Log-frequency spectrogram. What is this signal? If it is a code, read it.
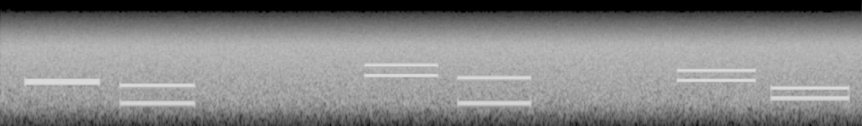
Aircraft SELCAL, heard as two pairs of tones, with radio hiss and a squelch burst at the end. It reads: JK-AH MS-AL KQ-CG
